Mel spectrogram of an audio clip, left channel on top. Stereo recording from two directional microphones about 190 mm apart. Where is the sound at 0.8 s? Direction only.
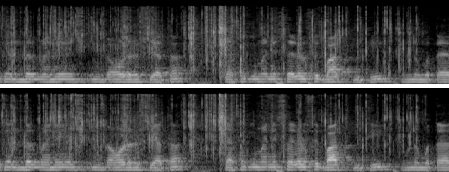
15° right (ahead or behind).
